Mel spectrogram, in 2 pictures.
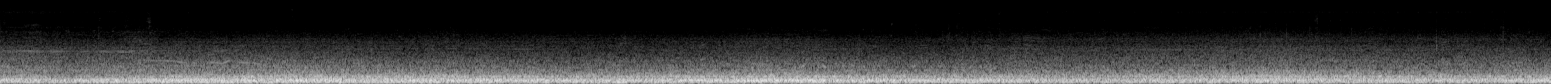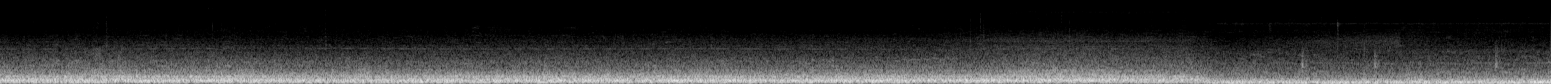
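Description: Steady cabin roar of an Airbus A350-900 on approach, heard from a window seat over its Rolls-Royce Trent XWB engine: engine and airflow noise. Near the end it turns to a deeper rumble.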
